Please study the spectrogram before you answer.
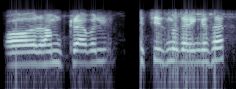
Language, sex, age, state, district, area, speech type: Urdu, male, 18-30, Delhi, Central Delhi, urban, conversation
